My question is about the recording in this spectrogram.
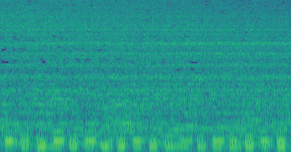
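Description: Background music with a steady, quick beat.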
